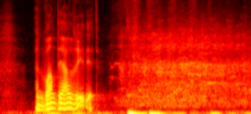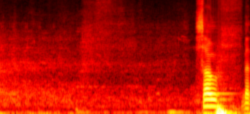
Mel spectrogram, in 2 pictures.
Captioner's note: laughter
